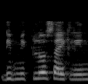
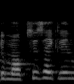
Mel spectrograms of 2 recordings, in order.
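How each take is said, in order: First: The middle part sounds like 'clo'. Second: The middle part sounds like 'mox'. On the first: This way follows the written spelling. "वैसे डिम डिमिक्लोसाइक्लिन भी इसको कह सकते हैं" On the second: This is the speaker's usual way of saying it. "मैं वैसे इसको यही पढ़ती हूँ"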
